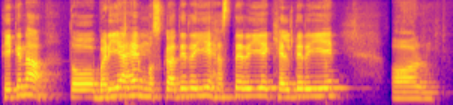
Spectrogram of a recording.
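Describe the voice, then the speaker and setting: A man from India teaching a physics class for an exam. He asks questions and answers them himself, keeps checking whether it is clear, and reads definitions out slowly. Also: sits high, steady tone. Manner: reads English definitions slowly, explains in Hindi. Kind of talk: classroom lecture for exam prep.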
